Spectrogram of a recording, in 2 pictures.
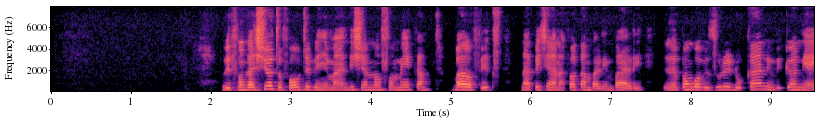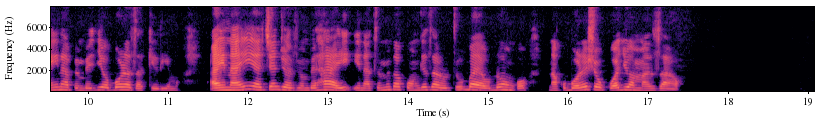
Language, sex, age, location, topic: Swahili, female, 25-35, Dar es Salaam, agriculture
